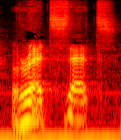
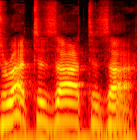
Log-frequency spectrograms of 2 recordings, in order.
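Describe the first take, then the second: First: The word is short and ends in 'ts'. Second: The word is long and ends in 'ah'. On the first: The speaker calls it wrong. "That don't even sound right" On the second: The speaker calls it right. "It's ratazah tazah"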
